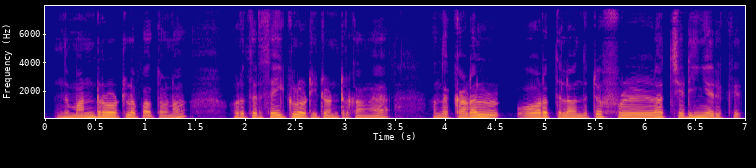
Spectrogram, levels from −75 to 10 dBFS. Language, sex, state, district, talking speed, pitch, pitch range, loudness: Tamil, male, Tamil Nadu, Nilgiris, 130 wpm, 150 Hz, 140-165 Hz, -16 LUFS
